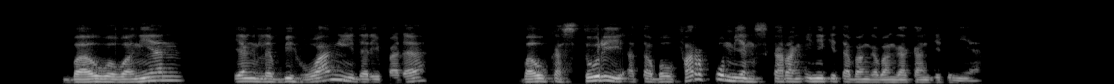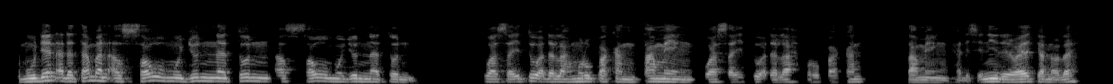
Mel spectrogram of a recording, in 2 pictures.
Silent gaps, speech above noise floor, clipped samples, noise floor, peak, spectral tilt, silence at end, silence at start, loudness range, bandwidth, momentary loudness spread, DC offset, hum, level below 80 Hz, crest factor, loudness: none; over 62 dB; under 0.1%; under -90 dBFS; -12 dBFS; -6.5 dB/octave; 0.35 s; 0.65 s; 4 LU; 7.4 kHz; 11 LU; under 0.1%; none; -74 dBFS; 18 dB; -29 LUFS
